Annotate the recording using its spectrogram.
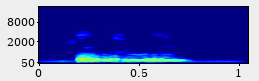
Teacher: in Hebrew it's Vinyamin with accent on the last syllable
